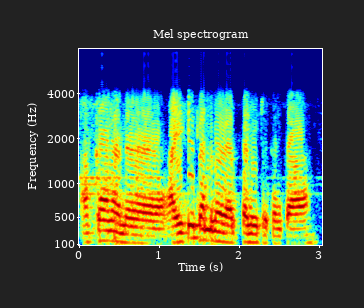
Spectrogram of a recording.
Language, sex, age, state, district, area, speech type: Tamil, male, 18-30, Tamil Nadu, Erode, rural, conversation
